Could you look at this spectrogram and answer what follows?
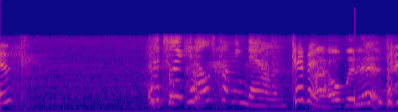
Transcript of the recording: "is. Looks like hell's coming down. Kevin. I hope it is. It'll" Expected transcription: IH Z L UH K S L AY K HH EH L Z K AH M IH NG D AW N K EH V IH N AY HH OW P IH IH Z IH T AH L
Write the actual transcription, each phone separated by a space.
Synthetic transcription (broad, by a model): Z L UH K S L AY K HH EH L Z K AH M IH NG D AW N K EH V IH AY HH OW IH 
